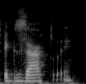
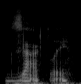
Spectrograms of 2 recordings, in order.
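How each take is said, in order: First: Put-on Valley Girl uptalk on Exactly. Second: Put-on whispered Valley Girl Exactly with a rise; quiet Valley Girl echo. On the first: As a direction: end Exactly with a lilting Valley Girl rise. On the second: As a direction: softly repeat Exactly, Valley Girl style. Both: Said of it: "I can do the Valley Girl voice".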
